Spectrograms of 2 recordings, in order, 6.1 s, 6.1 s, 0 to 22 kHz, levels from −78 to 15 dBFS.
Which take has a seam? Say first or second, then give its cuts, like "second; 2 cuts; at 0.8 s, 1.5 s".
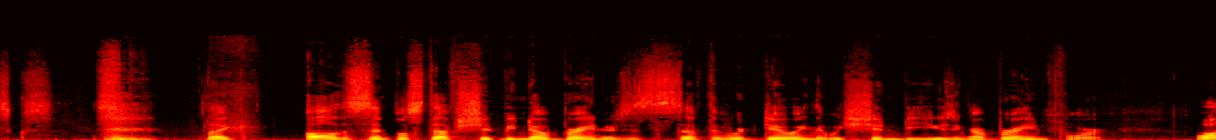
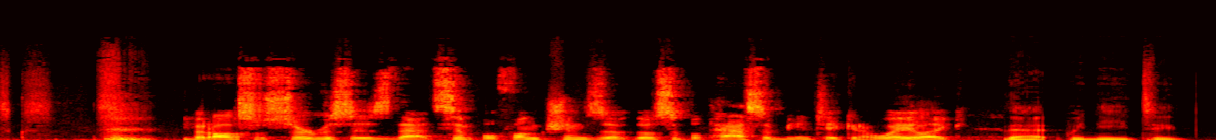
second; 2 cuts; at 0.9 s, 5.0 s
